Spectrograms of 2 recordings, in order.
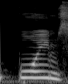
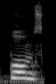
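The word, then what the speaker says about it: poems: फिर आता है पोम्स, यानी कि लोग इसको पोइम्स कहते हैं, बट ये असल में इसको हम पोम्स के नेम से प्रोनाउंस करते हैं, सही है।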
